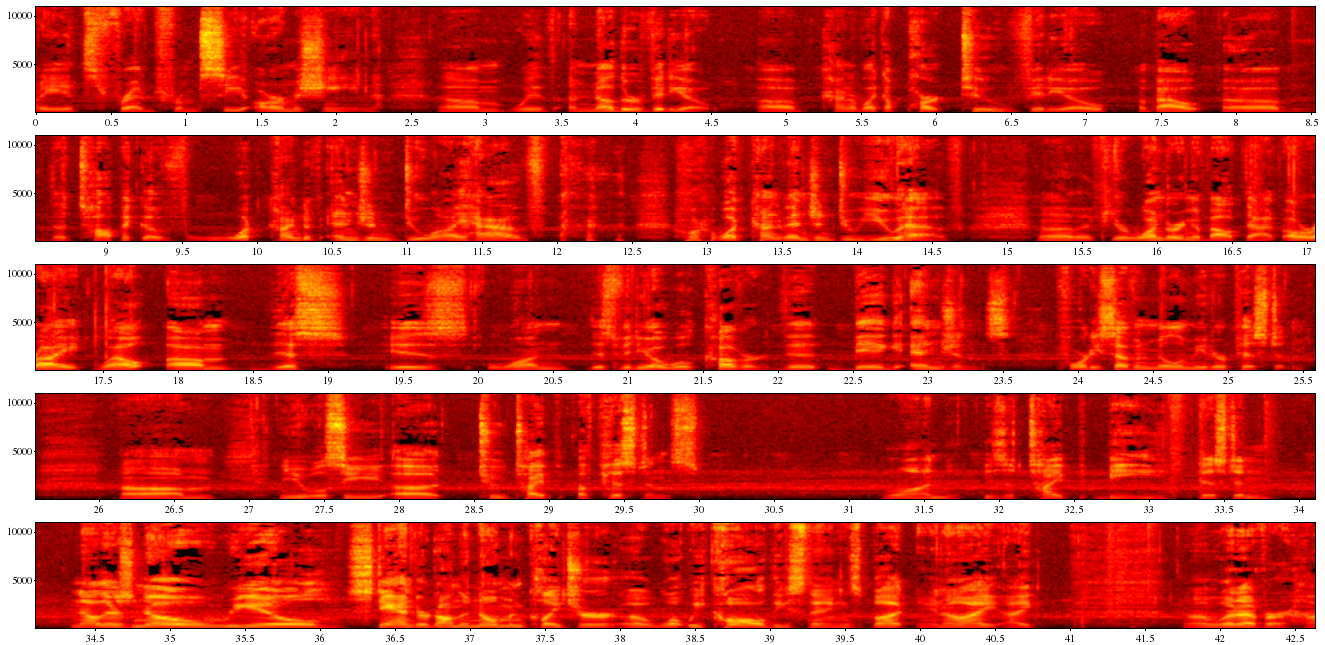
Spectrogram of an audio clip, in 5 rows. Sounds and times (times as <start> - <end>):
Speech: 0.0 - 25.6, 26.2 - 30.0, 31.2 - 40.8, 41.8 - 42.6.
